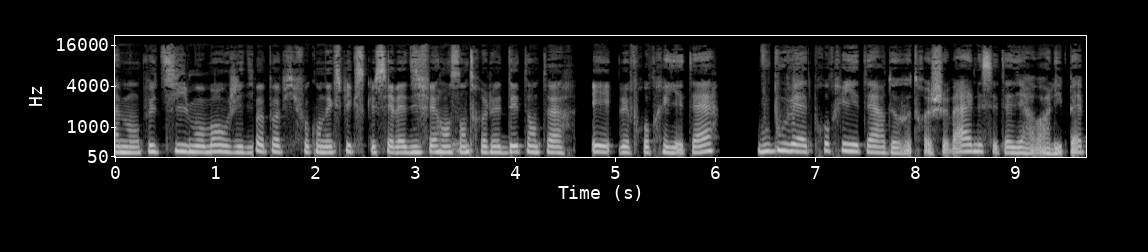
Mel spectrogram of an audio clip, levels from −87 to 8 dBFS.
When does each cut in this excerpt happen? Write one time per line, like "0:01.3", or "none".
0:01.4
